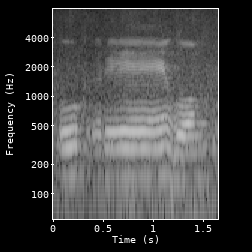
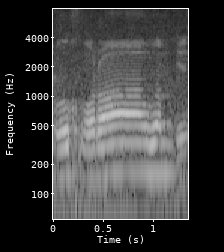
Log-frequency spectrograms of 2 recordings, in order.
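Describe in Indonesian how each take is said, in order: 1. Vokal setelah r condong ke i. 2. Vokal setelah r adalah a terbuka biasa.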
